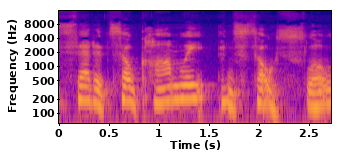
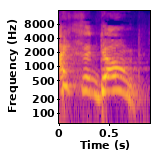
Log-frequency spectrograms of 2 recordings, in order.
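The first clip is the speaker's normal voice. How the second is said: put-on high, sharp "don't" at a running child; sharp scold; 9 semitones higher, 3 dB louder than usual. Shown as a demonstration. Teacher scolding Isa in the hall, sharp and high. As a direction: snap the name, then the order. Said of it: "and you say".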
